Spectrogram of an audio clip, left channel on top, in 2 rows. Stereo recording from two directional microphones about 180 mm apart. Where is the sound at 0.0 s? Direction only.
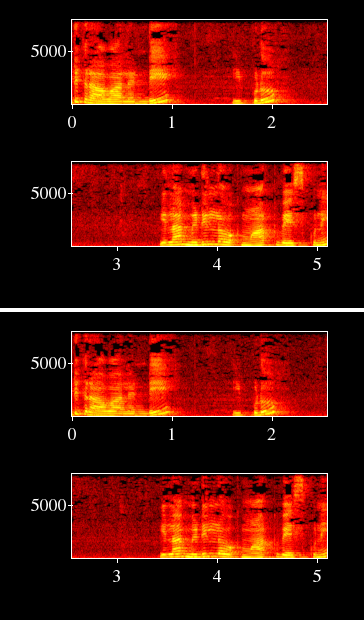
40° left (ahead or behind).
